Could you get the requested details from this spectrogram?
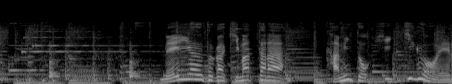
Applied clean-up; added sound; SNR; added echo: none; Tap; 7 dB; none.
